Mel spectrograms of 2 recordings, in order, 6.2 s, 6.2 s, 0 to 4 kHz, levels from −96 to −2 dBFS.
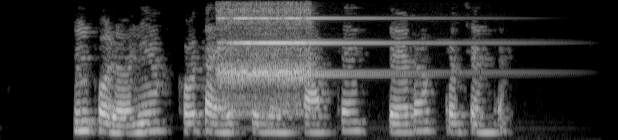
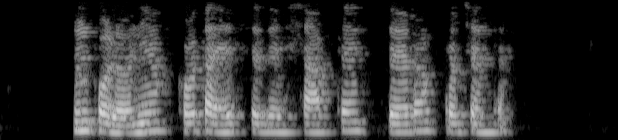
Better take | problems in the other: second | background sound (Telephone); 2 dB above the speech

